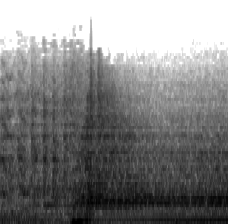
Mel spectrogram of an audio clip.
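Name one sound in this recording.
A car engine roars to life with a sudden loud burst.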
